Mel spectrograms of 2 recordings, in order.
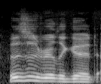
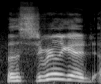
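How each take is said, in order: First: Said in the usual way. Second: Words stretched by a yawn. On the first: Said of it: "no, excuse me". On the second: Real, not acted. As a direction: talk through a rising yawn. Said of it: "I'm trying to yawn".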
